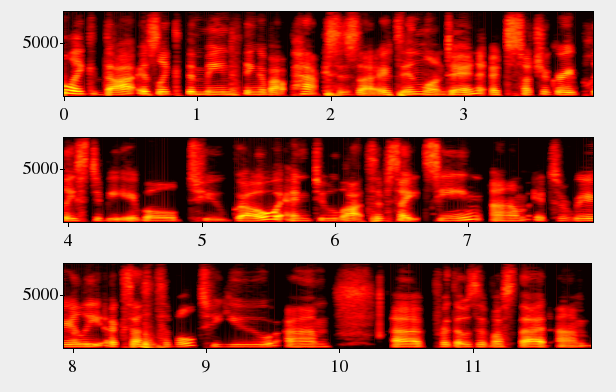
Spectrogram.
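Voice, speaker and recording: A woman's voice: lowish voice, animated, moderate pace, dry recording. A woman talking informally and hesitantly through travel photos as a troop trip leader, in a casual, conversational way.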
